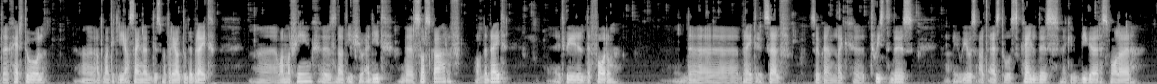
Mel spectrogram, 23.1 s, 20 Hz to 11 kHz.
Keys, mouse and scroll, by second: 2.8 g, 5.5 z, 7.2 Tab, 8.2 g, 10.7 z, 11.4 g, 13.3 g, 15.0 g, 15.9 ctrl+t, 17.5 ctrl+t, 17.5 ctrl+t, 19.0 alt+s, 22.4 g.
